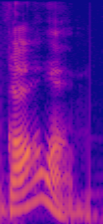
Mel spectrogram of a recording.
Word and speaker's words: Gollum: You call him Golem. – You don't call him Golem. You call him Gollum. – It's spelled Gollum, though, right? Isn't it G-O-L-L-E-M? – I think, but it's just spelled different.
